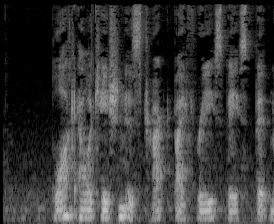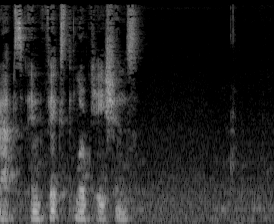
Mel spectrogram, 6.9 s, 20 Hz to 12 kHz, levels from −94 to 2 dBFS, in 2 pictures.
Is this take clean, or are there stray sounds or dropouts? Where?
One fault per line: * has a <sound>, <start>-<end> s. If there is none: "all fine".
all fine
